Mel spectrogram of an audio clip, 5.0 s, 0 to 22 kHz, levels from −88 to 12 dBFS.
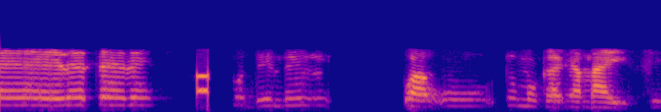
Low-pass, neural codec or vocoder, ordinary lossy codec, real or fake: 3.6 kHz; vocoder, 44.1 kHz, 80 mel bands, Vocos; none; fake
